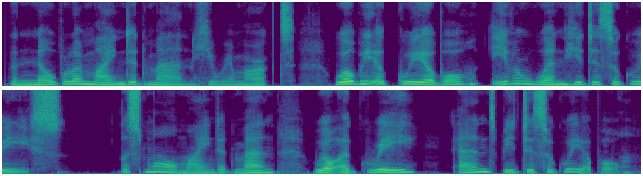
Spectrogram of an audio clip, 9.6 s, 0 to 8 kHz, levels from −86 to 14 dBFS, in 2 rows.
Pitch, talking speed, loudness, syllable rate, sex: 195 Hz, 140 wpm, -21 LUFS, 4.4 syllables/s, female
